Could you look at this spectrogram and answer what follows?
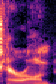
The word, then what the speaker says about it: Charon: Hal and the others are on the moon Charon, Charon. It's pronounced Charon, which is the only known moon of Jupiter in 1985.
